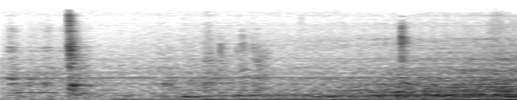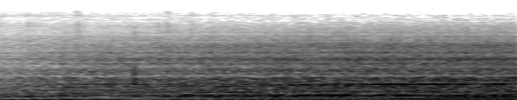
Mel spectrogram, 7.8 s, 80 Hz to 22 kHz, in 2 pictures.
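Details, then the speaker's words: Hoover Knapp-Monarch automatic fin electric heater, likely from the 1970s, fan on low: steady whir with a low hum that swells louder over several seconds; the fan runs loud even on low. "is still pretty loud for the fan at least that's on low to"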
